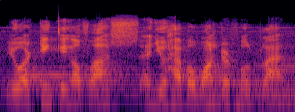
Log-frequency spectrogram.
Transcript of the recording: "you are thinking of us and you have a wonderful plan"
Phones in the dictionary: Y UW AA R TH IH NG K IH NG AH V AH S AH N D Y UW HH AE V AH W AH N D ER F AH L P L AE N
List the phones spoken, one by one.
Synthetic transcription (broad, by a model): Y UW AA R T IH NG K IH NG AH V AH S AH N D Y UW HH AE V AH W AH N D ER F AH L P L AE N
